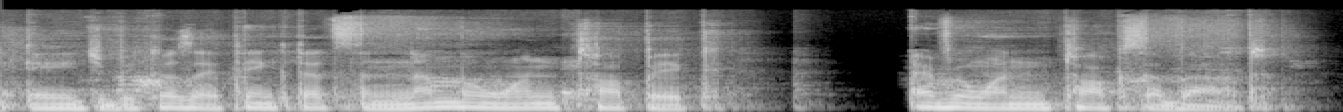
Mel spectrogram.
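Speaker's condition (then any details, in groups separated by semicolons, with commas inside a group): No condition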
